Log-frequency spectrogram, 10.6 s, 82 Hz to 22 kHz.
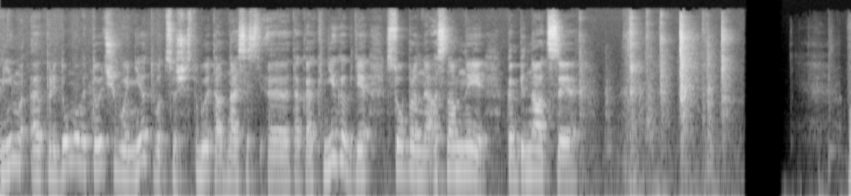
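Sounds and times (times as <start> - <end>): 
speech: 0.0 - 8.0
door opening with rattling clicks, scrapes and quick knocks: 7.2 - 9.3.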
